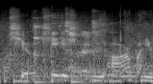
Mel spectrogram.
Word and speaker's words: kheer: I think it's called kheer, K-H-E-E-R, but he pronounce it as kheer. So I think it's kheer.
